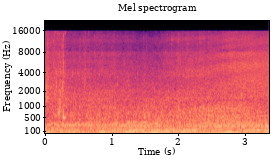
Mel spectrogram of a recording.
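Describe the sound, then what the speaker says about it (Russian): Floodwater after heavy rain gushes out of a well in Goryachy Klyuch, Krasnodar region: a steady, loud rushing wash of water mixed with wind buffeting on the microphone, with no talking. "Так, откуда-то прет водичка вон там."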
